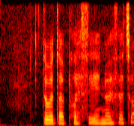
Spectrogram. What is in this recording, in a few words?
"plethu", Welsh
